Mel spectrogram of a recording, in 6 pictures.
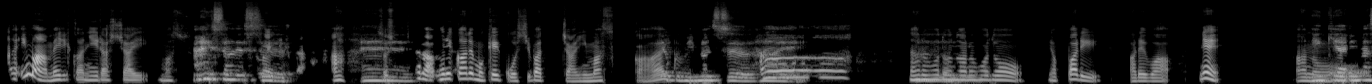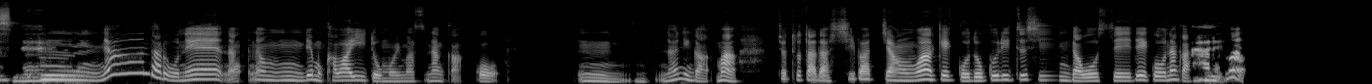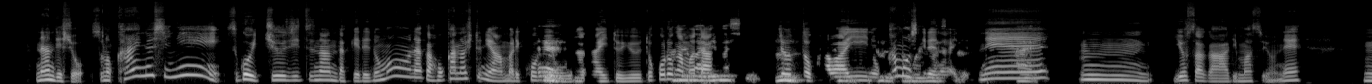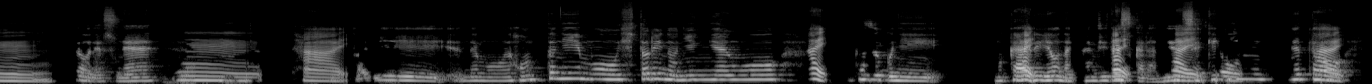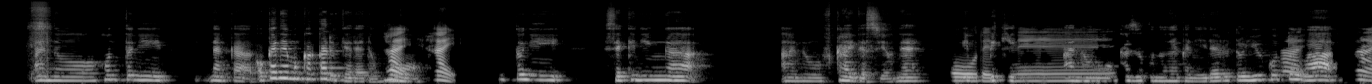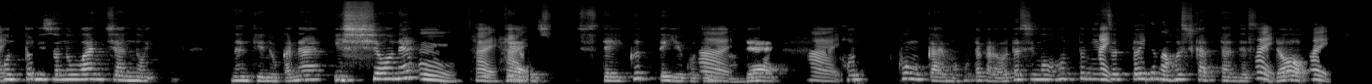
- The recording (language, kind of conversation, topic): Japanese, unstructured, 動物のどんなところが可愛いと思いますか？
- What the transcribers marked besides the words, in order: distorted speech; static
